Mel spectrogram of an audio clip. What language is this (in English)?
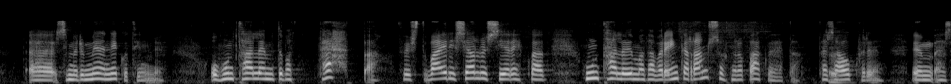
Icelandic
